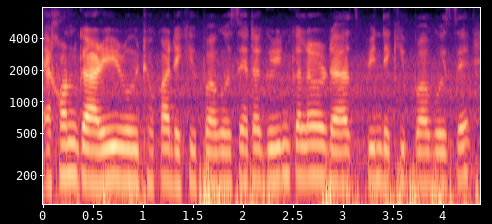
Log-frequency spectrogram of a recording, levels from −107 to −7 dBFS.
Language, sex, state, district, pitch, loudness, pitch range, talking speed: Assamese, female, Assam, Sonitpur, 175 Hz, -20 LUFS, 165-180 Hz, 190 wpm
